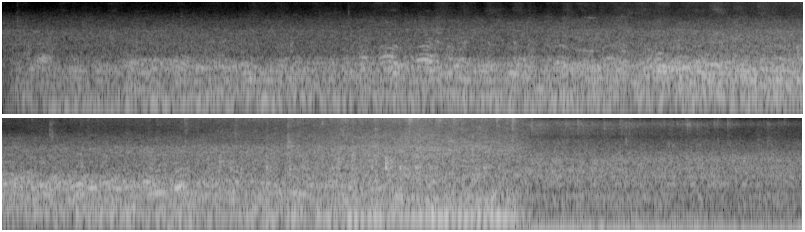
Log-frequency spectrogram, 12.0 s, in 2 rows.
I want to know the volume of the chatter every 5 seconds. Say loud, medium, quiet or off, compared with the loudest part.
loud, loud, off.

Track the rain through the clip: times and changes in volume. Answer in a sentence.
You can hear the rain from 0.0 to 11.9 s, getting louder.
